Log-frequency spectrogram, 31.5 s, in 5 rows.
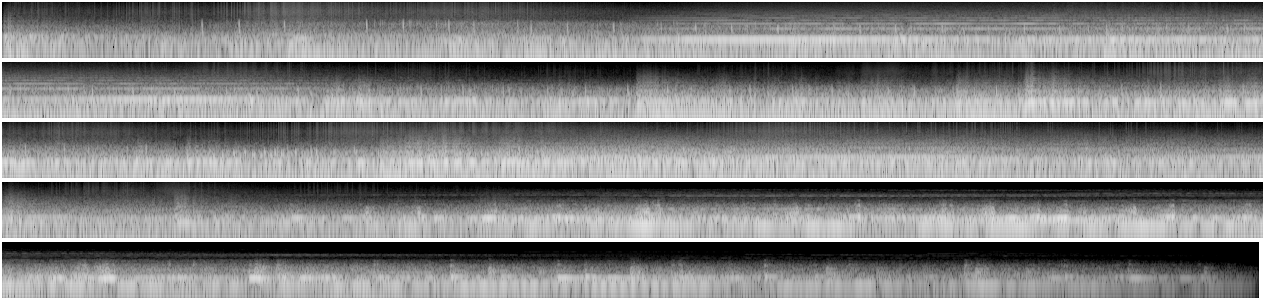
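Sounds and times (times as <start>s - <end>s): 
suspense music: 0.1s - 30.9s.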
